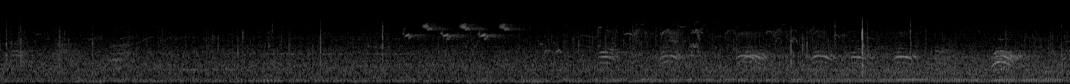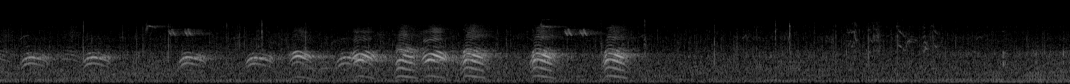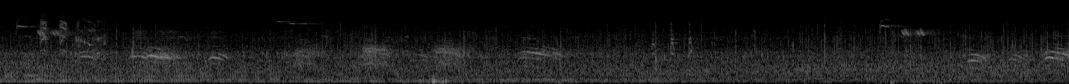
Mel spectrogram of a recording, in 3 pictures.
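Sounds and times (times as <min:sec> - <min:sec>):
small birds chirping: 0:03.9 - 0:15.1, 0:18.0 - 0:20.7, 0:21.5 - 0:28.8, 0:30.1 - 0:32.0.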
